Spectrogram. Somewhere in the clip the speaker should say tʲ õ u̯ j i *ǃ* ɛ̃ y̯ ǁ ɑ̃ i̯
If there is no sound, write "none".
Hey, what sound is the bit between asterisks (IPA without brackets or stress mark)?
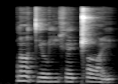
x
